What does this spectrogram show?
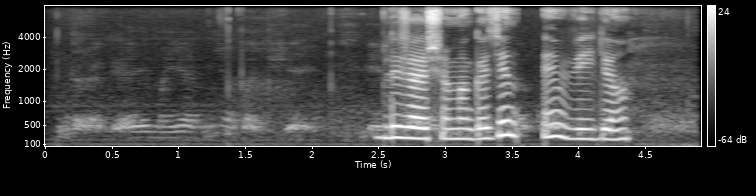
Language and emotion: Russian, neutral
